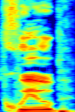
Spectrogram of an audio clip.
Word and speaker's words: Qube: Am I supposed to say Q-U-B-E? Or just it's pronounced Cube.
